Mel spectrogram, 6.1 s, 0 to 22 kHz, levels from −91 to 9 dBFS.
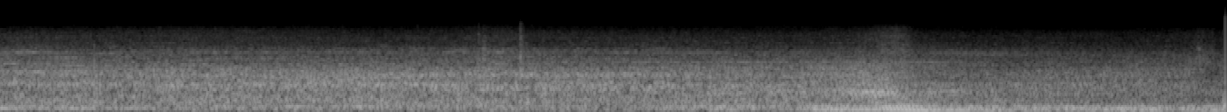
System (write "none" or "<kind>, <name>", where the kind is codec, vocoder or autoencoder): none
